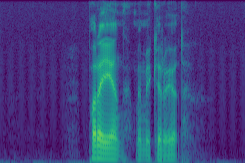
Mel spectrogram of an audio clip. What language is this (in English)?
Swedish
